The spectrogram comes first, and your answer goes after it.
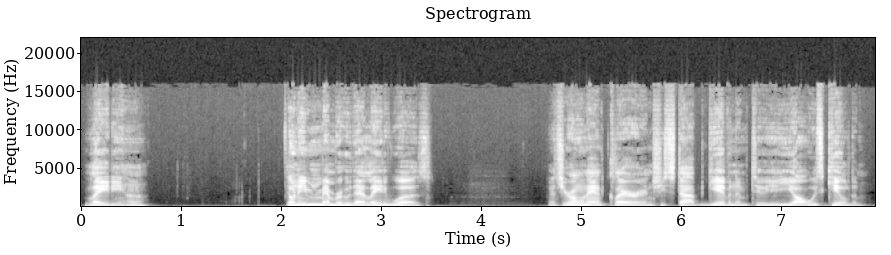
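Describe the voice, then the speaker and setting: A man's voice: low-pitched, dry recording, clean studio sound, lightly acted. George, a man voicing a hot-tempered worker. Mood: scornful. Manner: scolding, exasperated, quick bursts.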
